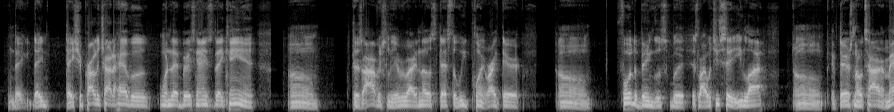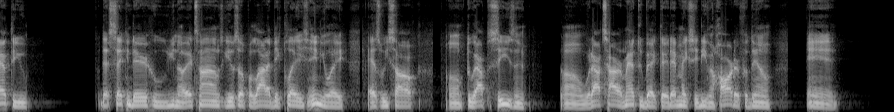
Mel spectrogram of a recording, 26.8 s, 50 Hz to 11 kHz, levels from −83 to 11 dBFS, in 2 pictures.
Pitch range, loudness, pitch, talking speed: 85-100 Hz, -18 LUFS, 90 Hz, 180 wpm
